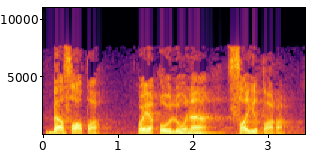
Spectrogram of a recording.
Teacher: بعض القبائل العربية كانوا يفخمون هذه السين بسبب الطاء التي بعدها، فيقولون بسطة ويقولون سيطرة.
